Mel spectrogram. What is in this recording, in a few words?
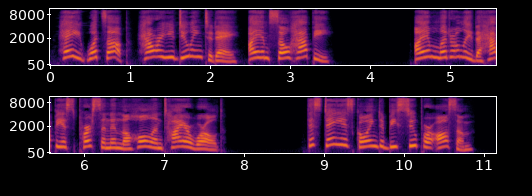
cheerful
